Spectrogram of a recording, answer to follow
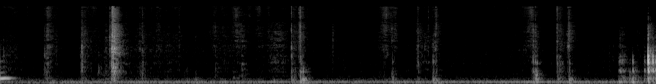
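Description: A tarot deck being shuffled by hand: scattered sharp snaps and taps of cards, roughly a second apart, over a steady low hum.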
